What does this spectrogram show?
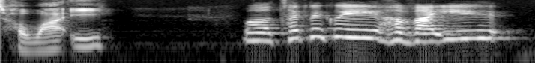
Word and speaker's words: Hawaii: it's Hawaii well technically Havi it's kind of like a lot of W's become a v in Hawaiian language but I'm not Hawaiian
